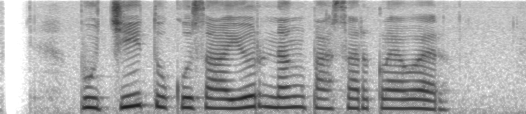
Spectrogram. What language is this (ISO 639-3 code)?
jav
